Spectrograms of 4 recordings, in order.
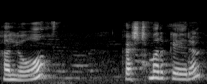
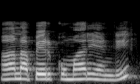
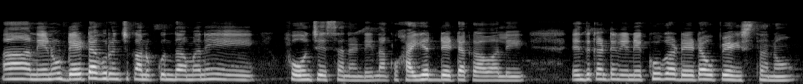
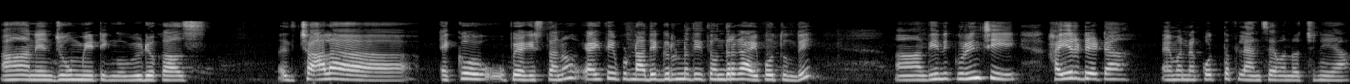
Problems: none marked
